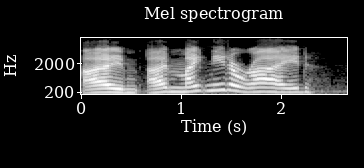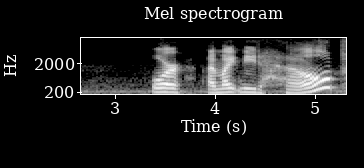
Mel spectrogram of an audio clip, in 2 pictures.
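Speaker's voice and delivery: put-on drunken speech. Answering a call in character, asking for a ride: sounding drunk. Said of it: "You sound drunk".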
